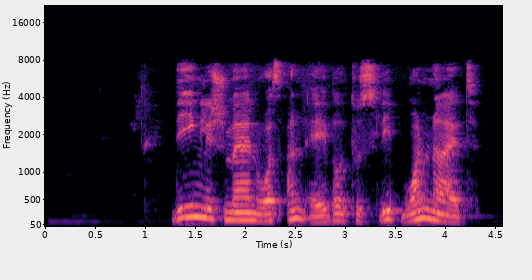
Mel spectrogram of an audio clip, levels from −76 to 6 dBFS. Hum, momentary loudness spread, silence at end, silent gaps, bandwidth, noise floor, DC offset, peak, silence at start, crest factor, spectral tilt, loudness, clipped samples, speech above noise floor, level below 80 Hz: none; 6 LU; 0.25 s; none; 8.4 kHz; -65 dBFS; under 0.1%; -2 dBFS; 1 s; 18 dB; -4 dB/octave; -18 LUFS; under 0.1%; 47 dB; -56 dBFS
